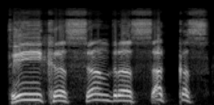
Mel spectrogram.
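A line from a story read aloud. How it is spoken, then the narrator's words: Loud and solemn. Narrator (Russian): громко и торжественно произнес Ланселот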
